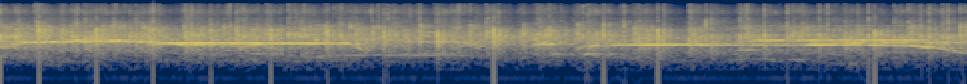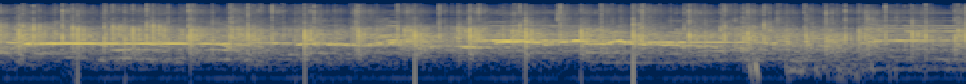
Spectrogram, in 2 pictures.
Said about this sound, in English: Let's clap our hands and let's thank him.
